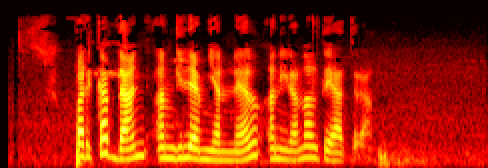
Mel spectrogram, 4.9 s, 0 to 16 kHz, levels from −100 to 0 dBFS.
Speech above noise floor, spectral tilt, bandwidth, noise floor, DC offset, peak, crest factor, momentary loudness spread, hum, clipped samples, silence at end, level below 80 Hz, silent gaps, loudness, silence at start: 36 dB; -4.5 dB/octave; 11.5 kHz; -58 dBFS; under 0.1%; 0 dBFS; 22 dB; 16 LU; none; under 0.1%; 1 s; -60 dBFS; none; -21 LUFS; 0.75 s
